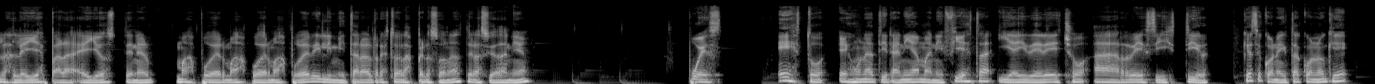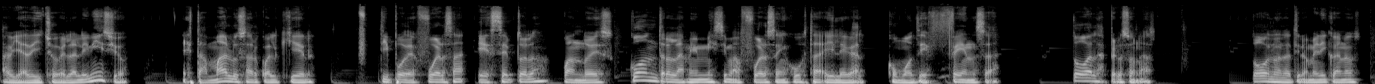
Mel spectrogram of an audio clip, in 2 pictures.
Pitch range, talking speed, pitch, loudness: 95-115 Hz, 150 wpm, 105 Hz, -20 LUFS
